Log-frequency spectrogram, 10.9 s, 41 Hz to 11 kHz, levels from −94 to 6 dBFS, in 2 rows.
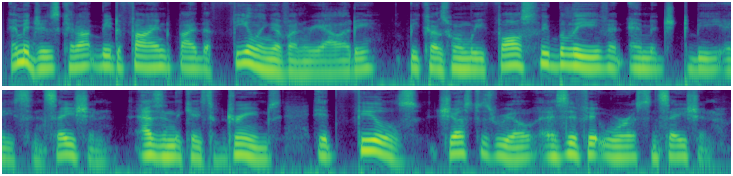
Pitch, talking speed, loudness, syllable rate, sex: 135 Hz, 205 wpm, -19 LUFS, 6.0 syllables/s, male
